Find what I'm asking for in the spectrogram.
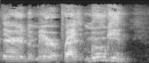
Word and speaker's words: Mugen: We signed a distribution deal with Mugen.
